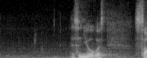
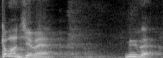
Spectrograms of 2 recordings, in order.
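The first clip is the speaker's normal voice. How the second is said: mock rousing shout; 6 semitones higher than usual. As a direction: holler to get him moving. Acts rousing oneself, echoing a participant.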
